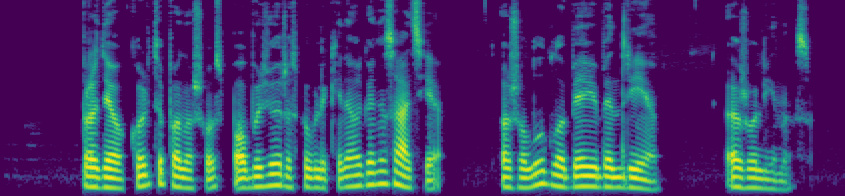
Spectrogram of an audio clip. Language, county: Lithuanian, Vilnius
